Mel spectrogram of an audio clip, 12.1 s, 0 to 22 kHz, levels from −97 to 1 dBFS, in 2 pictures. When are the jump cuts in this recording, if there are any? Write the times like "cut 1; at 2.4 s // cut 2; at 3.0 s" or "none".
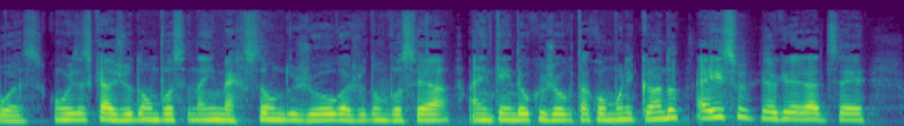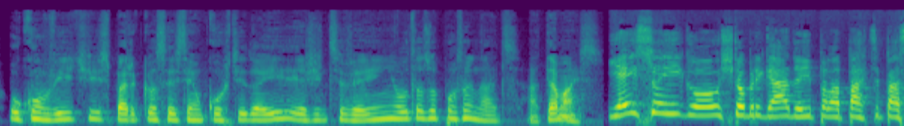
cut 1; at 4.6 s // cut 2; at 10.9 s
